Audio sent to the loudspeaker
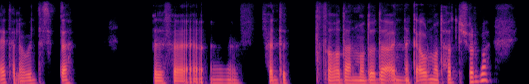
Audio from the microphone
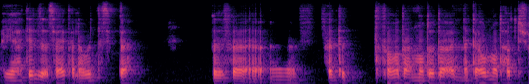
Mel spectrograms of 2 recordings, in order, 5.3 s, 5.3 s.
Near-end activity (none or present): none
